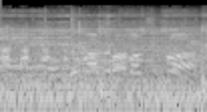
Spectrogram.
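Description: Coach bus engine and road noise, a steady low rumble heard inside the passenger cabin, with people's voices over it.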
